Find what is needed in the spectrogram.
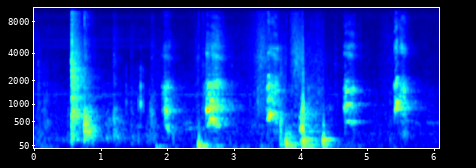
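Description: A dog barking, about seven short barks spaced under a second apart, with a couple of heavy thumps in the middle.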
